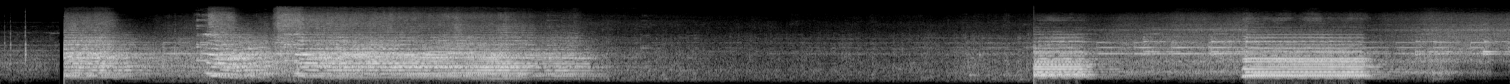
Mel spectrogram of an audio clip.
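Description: Diesel locomotive air horns sounding a chord: one long blast of about five seconds starting just under a second in, then after a quieter stretch of passing railcars, more horn blasts from about ten seconds in.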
